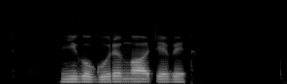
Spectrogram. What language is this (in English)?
Kalenjin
